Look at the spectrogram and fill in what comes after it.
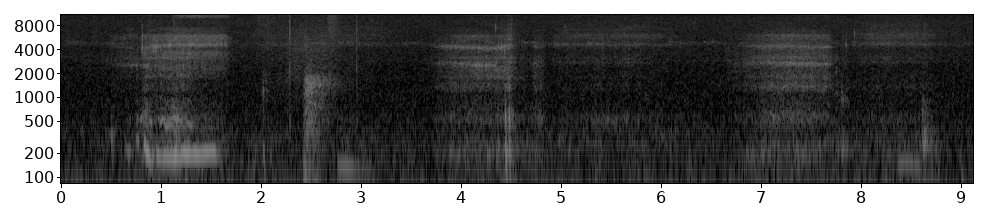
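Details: Sleeping dog: soft, faint snoring breaths with a slight whistle over room noise; gentle snoring.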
